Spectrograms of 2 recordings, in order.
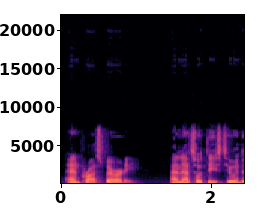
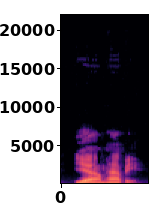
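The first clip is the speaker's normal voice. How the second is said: ordinary delivery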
